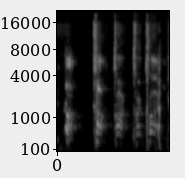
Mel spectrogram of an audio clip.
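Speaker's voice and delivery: high, rhythmic mock clucks; chicken clucking. Friends riffing on the Virgil chicken, clucking in imitation.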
